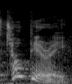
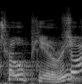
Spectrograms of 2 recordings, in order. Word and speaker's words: topiary: you say well it's topiary it's not topiary there's a man iron in his bread because I'm saying a bit like potpourri what the hell's David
